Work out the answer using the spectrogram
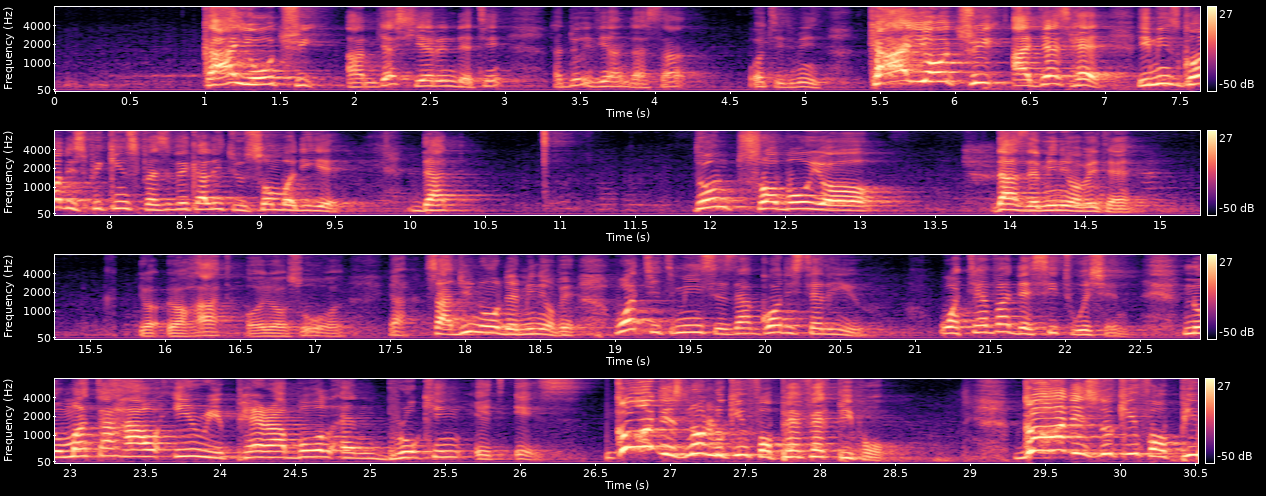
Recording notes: "The Presence Of God"sermon title preached at The Faithlife Church, Ghana-Tema Community 3 Site A.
